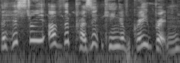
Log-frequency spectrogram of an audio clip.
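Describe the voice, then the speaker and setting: An American accent comes through over noticeable background noise. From US Midwest. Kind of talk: casual reading of a founding document outdoors with commentary. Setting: outdoors.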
